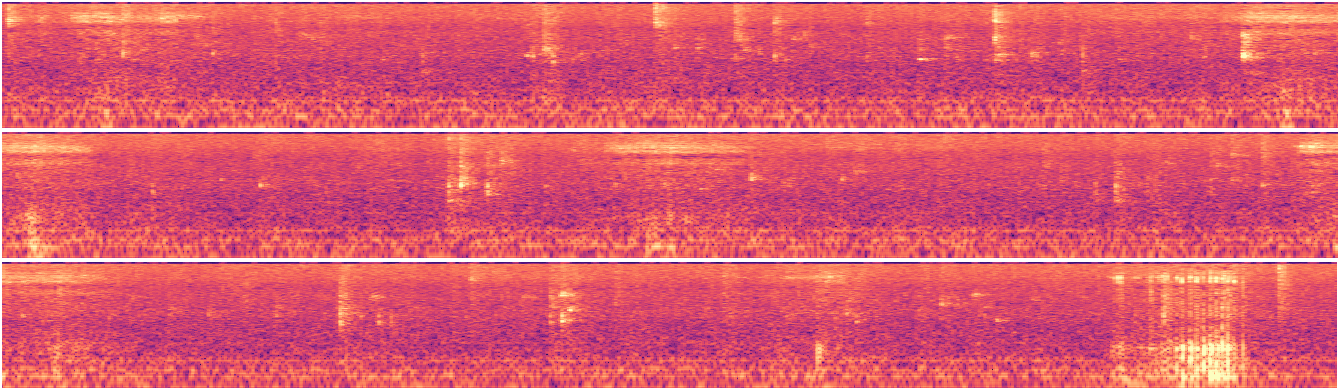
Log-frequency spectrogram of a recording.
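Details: Sleeping, dreaming puppy snoring softly indoors: faint breathy rasps return roughly every three and a half seconds over a steady low room hum, with a brief louder rustle near the end.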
